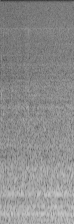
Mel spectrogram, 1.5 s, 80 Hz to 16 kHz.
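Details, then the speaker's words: Tankless water heater recorded outside right next to its vent at about 57 dB: soft steady whoosh with low even hum, no rattles or surging; quieter than a passing car. "So you get, a huge amount of hot water with a very quiet installation. Notice you hear the car go by, it's louder than this hot water heater is right next to it."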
